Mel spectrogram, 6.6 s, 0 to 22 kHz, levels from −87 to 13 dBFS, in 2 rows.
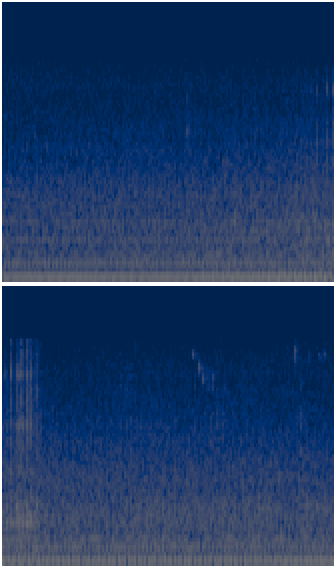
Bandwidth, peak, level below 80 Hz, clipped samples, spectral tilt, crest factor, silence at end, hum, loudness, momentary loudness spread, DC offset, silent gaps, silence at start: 11.5 kHz; -30 dBFS; -54 dBFS; under 0.1%; -4.5 dB/octave; 20 dB; 0 s; none; -52 LUFS; 5 LU; under 0.1%; none; 0 s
